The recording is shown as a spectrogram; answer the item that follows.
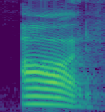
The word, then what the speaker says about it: hour: For example, R. This R word, HOUR, starts with H, that is a consonant. But when we pronounce it, it gives the sound of a vowel.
